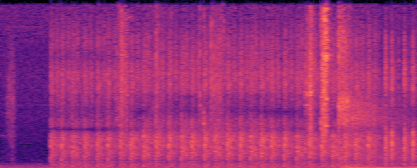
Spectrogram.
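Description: Automatic gunfire from the shooter game PUBG Mobile, with a sustained rapid burst of shots starting after a short pause and continuing loudly to the end.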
